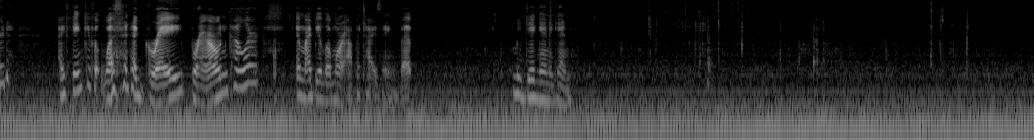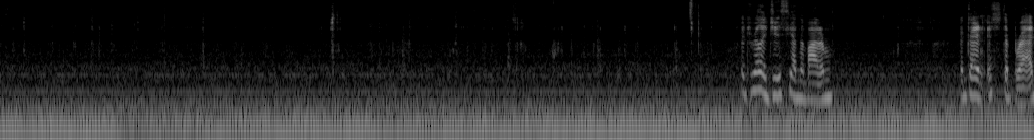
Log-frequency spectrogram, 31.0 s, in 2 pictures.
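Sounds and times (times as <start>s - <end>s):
steady low hum: 0.0s - 31.0s
person biting and chewing: 8.7s - 26.5s.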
